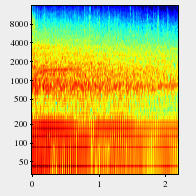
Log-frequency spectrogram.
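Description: Arena crowd noise under a low, steady music drone, both fading out steadily.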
